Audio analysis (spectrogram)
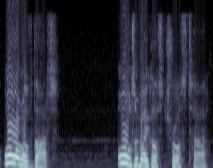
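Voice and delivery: loud, forceful insistence; suspicious. A narrator's reading. Giles doubts the old woman, suspicious. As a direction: argue it hard, distrustful. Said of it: "narrowing his eyes".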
